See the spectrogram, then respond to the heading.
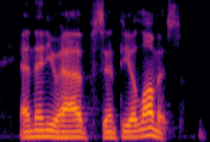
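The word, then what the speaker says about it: Lummis: And then you have Cynthia Lumis, rhymes with hummus.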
